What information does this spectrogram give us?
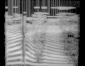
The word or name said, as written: adahy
